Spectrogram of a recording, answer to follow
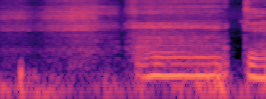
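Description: A man's low voice holding one steady note, like a drawn-out hum, for most of a second about halfway in, then a drawn-out spoken 'так' starting near the end. Faint clicks of handling come before it.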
